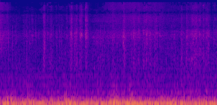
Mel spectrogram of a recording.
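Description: A small cart-like vehicle creeps slowly along a rocky road, its low engine rumble steady and close, with faint rattles and knocks from the rough surface over about three seconds.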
